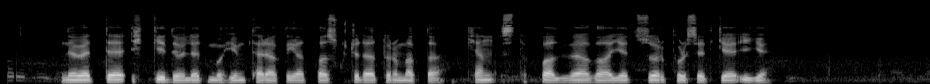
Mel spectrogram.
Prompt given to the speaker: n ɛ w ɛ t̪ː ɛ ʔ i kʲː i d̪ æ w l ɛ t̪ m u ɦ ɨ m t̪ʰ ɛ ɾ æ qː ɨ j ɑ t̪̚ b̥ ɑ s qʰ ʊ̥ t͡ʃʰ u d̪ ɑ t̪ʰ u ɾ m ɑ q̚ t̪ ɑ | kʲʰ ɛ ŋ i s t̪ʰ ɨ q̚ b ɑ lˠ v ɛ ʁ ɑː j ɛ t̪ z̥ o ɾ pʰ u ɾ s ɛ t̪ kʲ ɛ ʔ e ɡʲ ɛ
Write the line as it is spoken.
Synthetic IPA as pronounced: n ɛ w ɛ t̪ː ɛ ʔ i kʲː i d̪ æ w l ɛ t̪ m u ɦ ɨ m t̪ʰ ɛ ɾ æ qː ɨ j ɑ t̪̚ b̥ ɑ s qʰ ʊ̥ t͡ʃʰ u d̪ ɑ t̪ʰ u ɾ m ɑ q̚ t̪ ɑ | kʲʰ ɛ ŋ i s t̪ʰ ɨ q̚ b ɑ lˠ v ɛ ʁ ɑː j ɛ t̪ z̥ o ɾ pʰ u ɾ s ɛ t̪ kʲ ɛ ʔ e ɡʲ ɛ

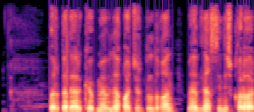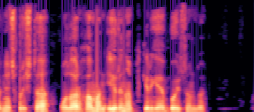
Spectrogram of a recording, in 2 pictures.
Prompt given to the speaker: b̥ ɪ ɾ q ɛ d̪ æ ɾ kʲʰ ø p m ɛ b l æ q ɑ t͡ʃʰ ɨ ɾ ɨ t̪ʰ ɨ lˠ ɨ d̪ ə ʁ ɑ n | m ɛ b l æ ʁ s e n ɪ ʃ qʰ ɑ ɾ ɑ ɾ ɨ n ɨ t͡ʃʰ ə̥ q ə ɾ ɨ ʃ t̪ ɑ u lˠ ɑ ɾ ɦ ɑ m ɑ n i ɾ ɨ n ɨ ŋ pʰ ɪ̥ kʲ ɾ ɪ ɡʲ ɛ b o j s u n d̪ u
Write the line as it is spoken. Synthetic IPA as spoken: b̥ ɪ ɾ q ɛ d̪ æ ɾ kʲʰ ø p m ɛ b l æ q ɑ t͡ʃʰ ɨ ɾ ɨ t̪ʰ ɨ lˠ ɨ d̪ ə ʁ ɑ n | m ɛ b l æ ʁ s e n ɪ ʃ qʰ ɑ ɾ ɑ ɾ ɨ n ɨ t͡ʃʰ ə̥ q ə ɾ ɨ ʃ t̪ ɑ u lˠ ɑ ɾ ɦ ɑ m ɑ n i ɾ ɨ n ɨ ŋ pʰ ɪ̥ kʲ ɾ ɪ ɡʲ ɛ b o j s u n d̪ u

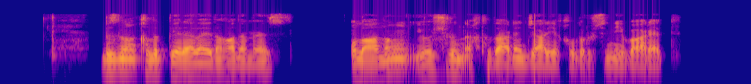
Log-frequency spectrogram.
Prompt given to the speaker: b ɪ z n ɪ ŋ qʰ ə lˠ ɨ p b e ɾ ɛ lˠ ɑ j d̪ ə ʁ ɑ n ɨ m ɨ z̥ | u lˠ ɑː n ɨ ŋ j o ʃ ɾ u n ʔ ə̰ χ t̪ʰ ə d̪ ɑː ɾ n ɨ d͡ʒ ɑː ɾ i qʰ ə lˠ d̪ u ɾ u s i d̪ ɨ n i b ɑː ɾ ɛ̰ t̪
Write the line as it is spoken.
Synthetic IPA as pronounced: b ɪ z n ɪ ŋ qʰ ə lˠ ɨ p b e ɾ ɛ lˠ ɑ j d̪ ə ʁ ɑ n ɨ m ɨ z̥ | u lˠ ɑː n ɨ ŋ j o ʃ ɾ u n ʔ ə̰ χ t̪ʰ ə d̪ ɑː ɾ n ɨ d͡ʒ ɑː ɾ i qʰ ə lˠ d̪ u ɾ u ʃ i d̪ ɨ n i b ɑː ɾ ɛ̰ t̪

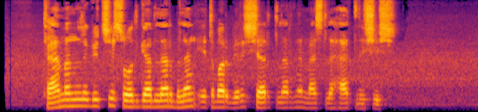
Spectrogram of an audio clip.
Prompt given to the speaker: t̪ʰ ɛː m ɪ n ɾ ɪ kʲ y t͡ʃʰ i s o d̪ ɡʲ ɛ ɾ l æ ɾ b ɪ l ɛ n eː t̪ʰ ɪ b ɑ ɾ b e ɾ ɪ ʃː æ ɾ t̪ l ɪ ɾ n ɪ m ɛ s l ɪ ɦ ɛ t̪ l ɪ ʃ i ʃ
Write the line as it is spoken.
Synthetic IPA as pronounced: t̪ʰ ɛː m ɪ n l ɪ ɡʲ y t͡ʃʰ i s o d̪ ɡʲ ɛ ɾ l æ ɾ b ɪ l ɛ n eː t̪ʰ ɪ b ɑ ɾ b e ɾ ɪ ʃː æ ɾ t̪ l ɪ ɾ n ɪ m ɛ s l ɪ ɦ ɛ t̪ l ɪ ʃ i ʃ

